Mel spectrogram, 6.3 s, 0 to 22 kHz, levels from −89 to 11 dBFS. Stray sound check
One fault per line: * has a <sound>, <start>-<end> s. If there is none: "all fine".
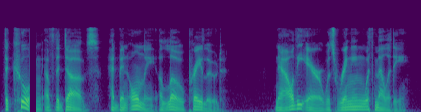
* has a dropout, 0.4-0.5 s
